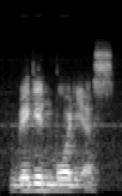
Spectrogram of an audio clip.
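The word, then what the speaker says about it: rigor mortis: this is another real life example is rig rig morus that's how you pronounce it when someone first dies their muscles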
